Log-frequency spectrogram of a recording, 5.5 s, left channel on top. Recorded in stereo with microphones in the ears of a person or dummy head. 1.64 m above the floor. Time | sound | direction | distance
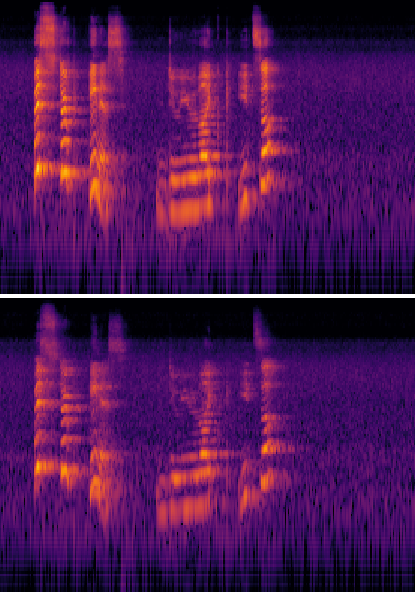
0.5 | a shout | 70° left (ahead or behind) | 0.7 m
